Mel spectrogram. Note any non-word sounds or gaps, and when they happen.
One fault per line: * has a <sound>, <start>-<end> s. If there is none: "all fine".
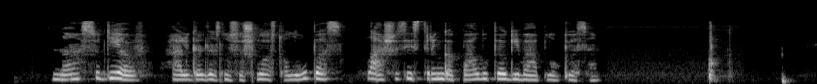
* has a laugh, 7.1-7.4 s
